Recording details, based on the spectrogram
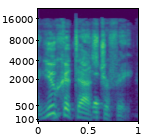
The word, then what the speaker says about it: eucatastrophe: The other question I have for you, as we move beyond this aspect of opportunities during the, and you pronounce that eutastrophe or eucatastrophe? Oh yeah, eucatastrophe.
